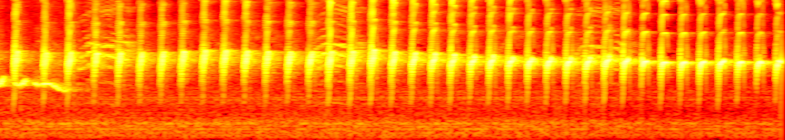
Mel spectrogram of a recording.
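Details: Western rock nuthatch kept as a pet: opens with a short wavering whistle, then a long fast series of sharp, ringing notes, roughly three and a half per second, easing slightly lower toward the end.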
